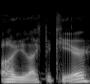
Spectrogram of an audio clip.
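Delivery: put-on thick Scottish accent. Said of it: "thickest Scottish accent you ever met".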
